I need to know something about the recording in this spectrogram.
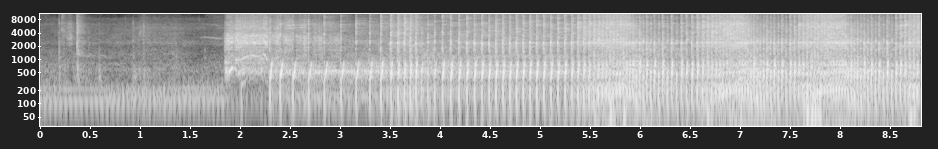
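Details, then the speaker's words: Yamaha Mio Soul carburetor scooter after piston ring replacement to cure white smoke, exhaust off: small single fires up into loud, rapid, even popping with no knocks or misses; no longer smoking, blue seen is flame, normal running. "Itu motornya sudah tidak berasap lagi"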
